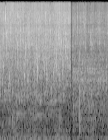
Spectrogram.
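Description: A squid is rubbed and rinsed by hand under a running tap, a steady wash of water with a brief break and a quiet splash near the end.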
